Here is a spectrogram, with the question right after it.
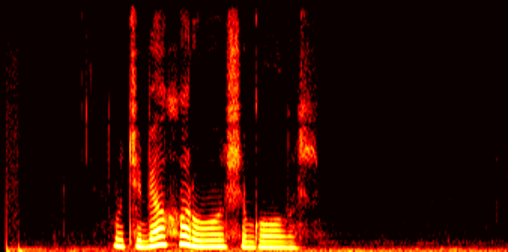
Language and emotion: Russian, sad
